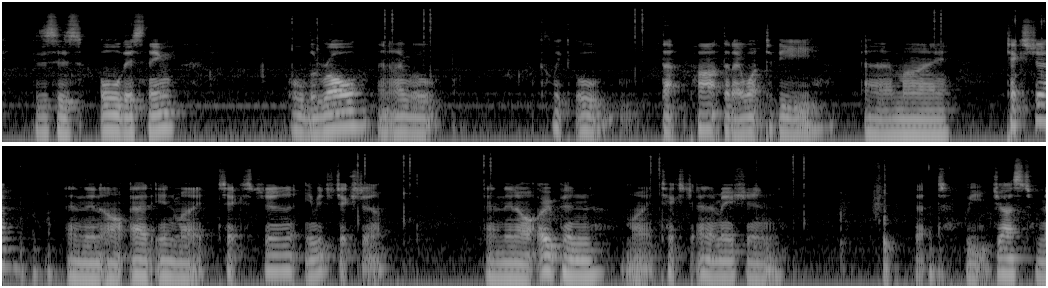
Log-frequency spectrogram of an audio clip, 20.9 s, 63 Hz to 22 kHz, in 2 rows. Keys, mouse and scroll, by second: 1.3 Tab, 2.5-2.8 scroll down 2, 2.8 shift+middle click, 3.3 scroll down 1, 3.8 shift+click, 4.1 shift+click, 6.3 click, 9.3 click, 10.1 shift+middle click, 10.7 shift+a, 15.2 click.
